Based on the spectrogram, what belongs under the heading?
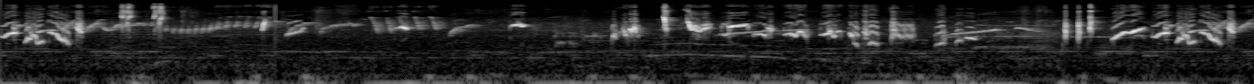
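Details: White-rumped shama of the Medan line in sustained trotol-style song: dense bursts of descending slurs, rattles and clear whistles across twelve seconds, with a persistent low hum.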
